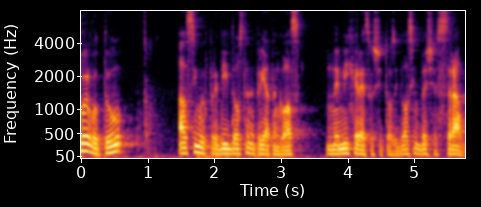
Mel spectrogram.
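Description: A very deep, low male voice with a Russian accent, lively intonation and a moderate pace. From Ukraine. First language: Russian (speaking Bulgarian). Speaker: voice coach. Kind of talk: interview.

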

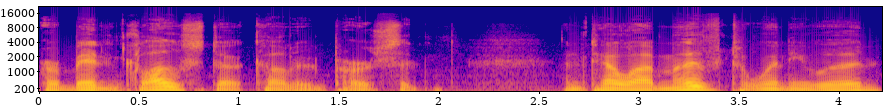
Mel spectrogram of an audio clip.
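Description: Speaking with a rural Oklahoma accent, a man talks at a fairly low pitch. The recording is very clean, with a silent background. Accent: Oklahoma rural Southern plains drawl. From Oklahoma, US. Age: 70s. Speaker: Vietnam-era army veteran, retired. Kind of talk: elder life story, folksy reminiscing interview. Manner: slow, rambling, halting with fillers.

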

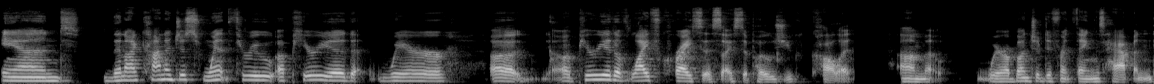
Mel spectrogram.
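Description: With an American accent, a woman speaks in a plain, everyday voice at a fairly low pitch. Her intonation is lively, and her loudness swings widely. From Texas, Dallas. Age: 40s. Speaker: novelist. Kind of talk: interview.

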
